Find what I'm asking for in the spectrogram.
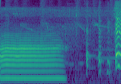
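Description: A chicken gives a long drawn-out call, then a few short clucks close by.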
